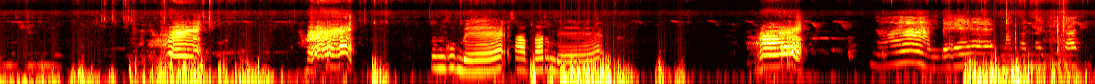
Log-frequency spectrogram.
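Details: Sheep being fed bleat in loud, wavering, tremulous cries, several overlapping in short bursts, while people talk close by in Indonesian.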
